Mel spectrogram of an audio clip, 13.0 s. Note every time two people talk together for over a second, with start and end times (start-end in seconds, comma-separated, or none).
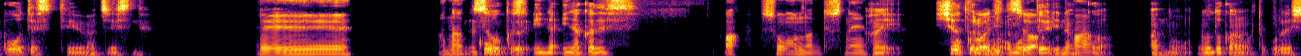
9.5-11.1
